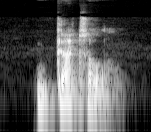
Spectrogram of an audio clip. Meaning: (verb) 1. Often followed by down or up: to swallow (something) greedily; to gobble, to guzzle 2. To eat voraciously; to gorge; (noun) An act of swallowing voraciously
- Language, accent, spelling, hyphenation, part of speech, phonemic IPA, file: English, Southern England, guttle, gut‧tle, verb / noun, /ˈɡʌtl̩/, LL-Q1860 (eng)-guttle.wav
